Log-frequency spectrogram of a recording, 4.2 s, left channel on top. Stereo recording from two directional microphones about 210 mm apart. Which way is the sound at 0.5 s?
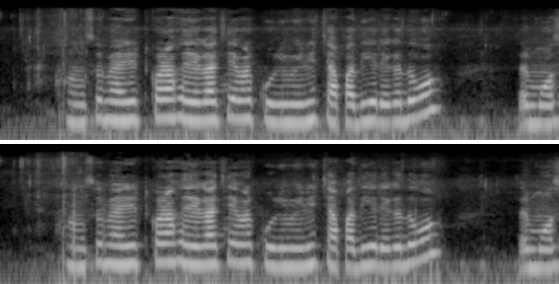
10° left (ahead or behind).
